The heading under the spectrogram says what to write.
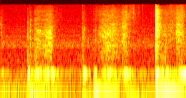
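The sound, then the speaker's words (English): A deck of tarot cards being shuffled: a steady papery rubbing and sliding, broken by a few sharp snaps and riffles, with a low steady hum underneath and no voices. “I'm shuffling again.”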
